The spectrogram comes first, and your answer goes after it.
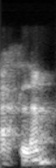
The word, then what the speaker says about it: Ahlam: Y bueno, pues y nada más aclarando un poco la cuestión de mi nombre, el segundo nombre se pronuncia Ahlam, entonces yo sé que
